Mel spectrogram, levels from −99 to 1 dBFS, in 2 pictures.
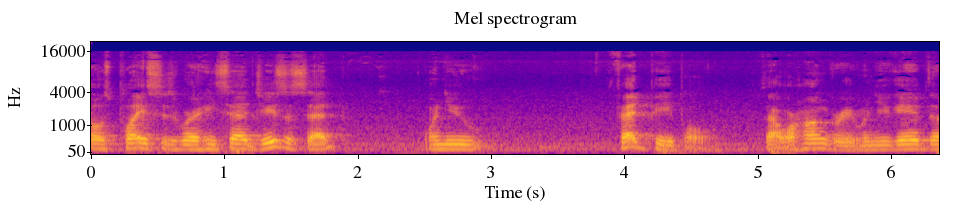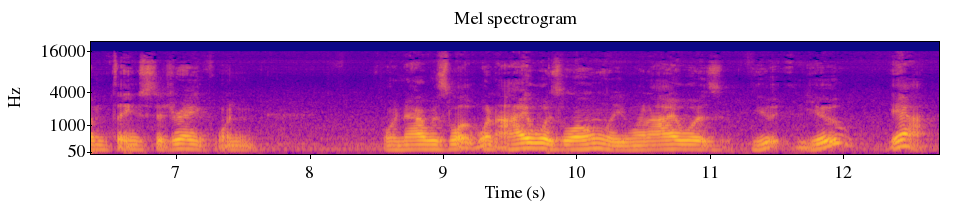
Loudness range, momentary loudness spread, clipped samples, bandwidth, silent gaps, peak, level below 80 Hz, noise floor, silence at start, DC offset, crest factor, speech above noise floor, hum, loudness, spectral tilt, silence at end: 4 LU; 12 LU; under 0.1%; 16.5 kHz; none; -2 dBFS; -50 dBFS; -43 dBFS; 0 s; under 0.1%; 18 dB; 24 dB; none; -20 LUFS; -6 dB/octave; 0 s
